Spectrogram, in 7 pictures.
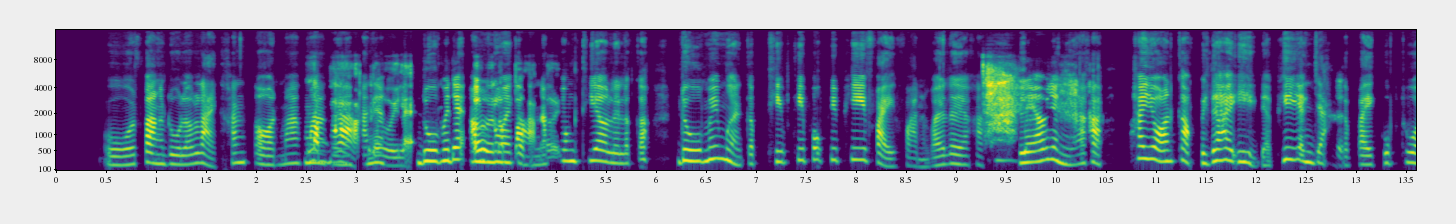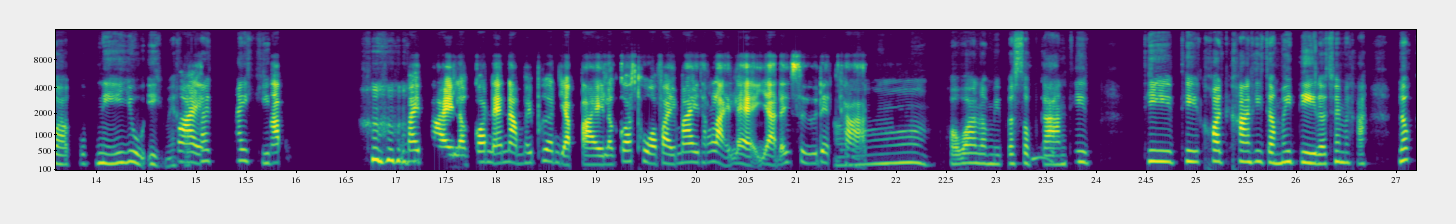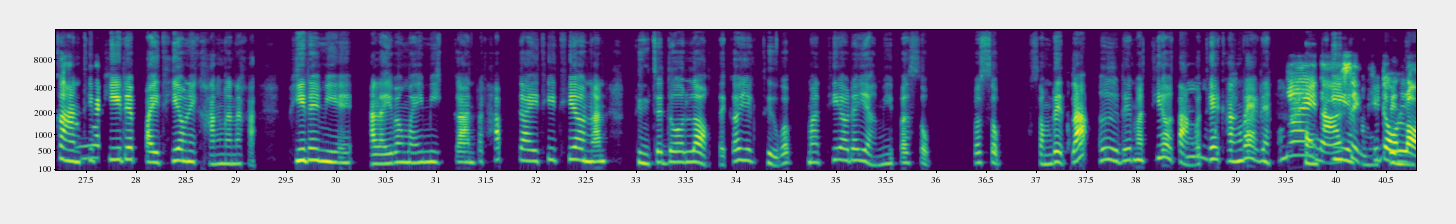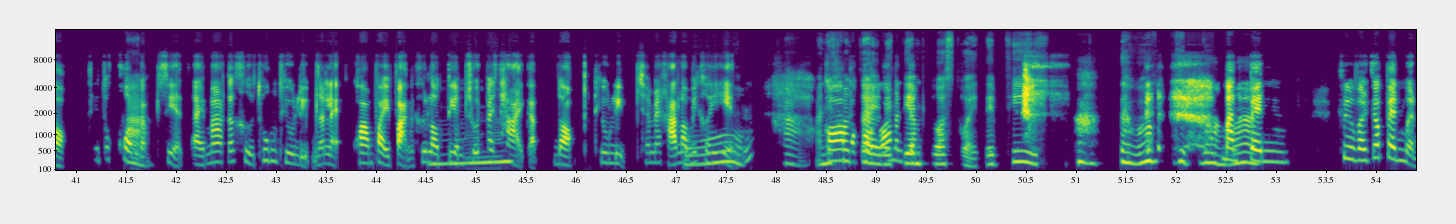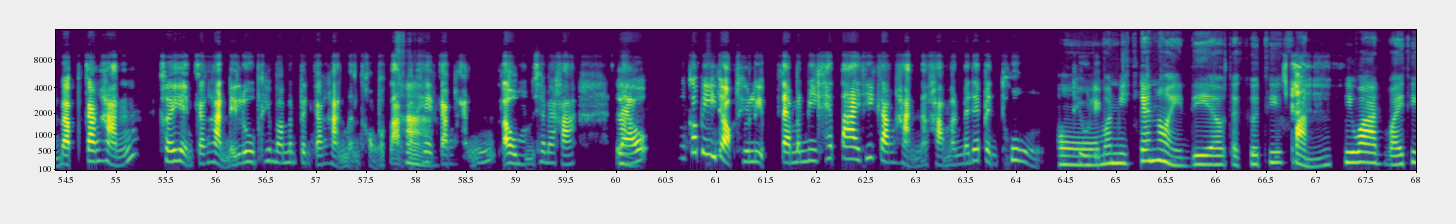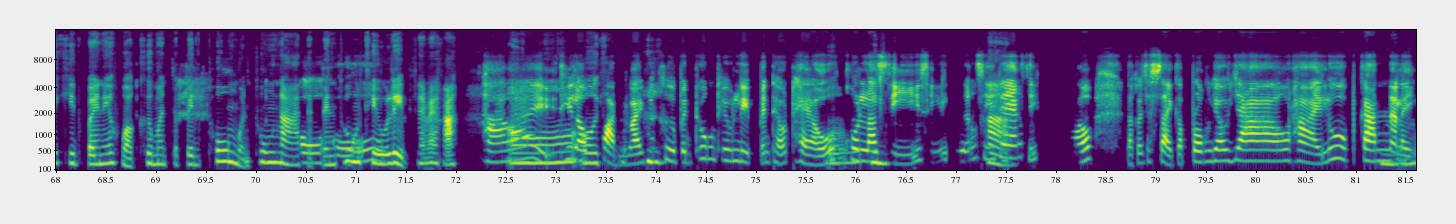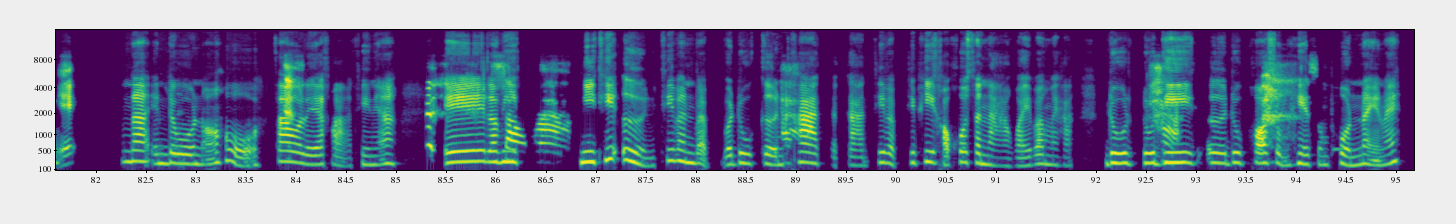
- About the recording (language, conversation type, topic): Thai, podcast, คุณเคยโดนหลอกตอนเที่ยวไหม แล้วได้เรียนรู้อะไร?
- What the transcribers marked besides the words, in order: other background noise; tapping; chuckle; laugh; chuckle; chuckle; chuckle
